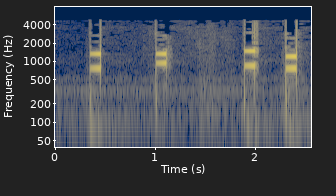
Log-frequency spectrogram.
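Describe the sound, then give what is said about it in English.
Four short telephone touch-tone dialing beeps as a call is placed, each a steady dual-pitched tone, sounding in an uneven rhythm with brief quiet gaps between them and a faint low hum underneath. “As you hear, all the tones are going across.”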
